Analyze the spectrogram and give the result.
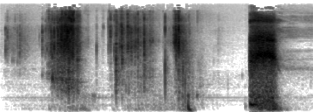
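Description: A foley bone-crack effect of someone's neck being broken: a series of wet, crunchy snaps and twisting cracks, building across several bursts and ending in one loud, sharp crunch, with no talking.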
